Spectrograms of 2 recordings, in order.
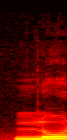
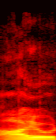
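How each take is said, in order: First: The name begins with an L sound. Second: The name begins with a vowel sound. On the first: The speaker calls it wrong. "इसका लो नहीं" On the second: The speaker calls it right. "नहीं तो आयो"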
